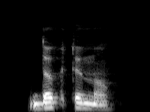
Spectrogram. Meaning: learnedly
- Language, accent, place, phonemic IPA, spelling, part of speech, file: French, France, Lyon, /dɔk.tə.mɑ̃/, doctement, adverb, LL-Q150 (fra)-doctement.wav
